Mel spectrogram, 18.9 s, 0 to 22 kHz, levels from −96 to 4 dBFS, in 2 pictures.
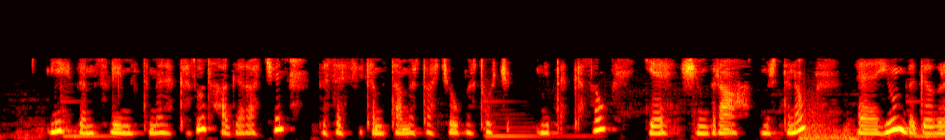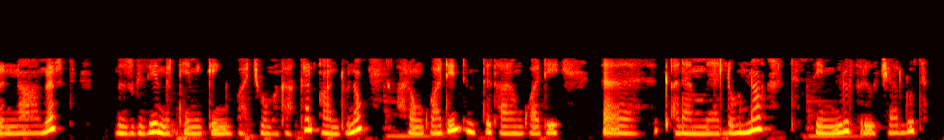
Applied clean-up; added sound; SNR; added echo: classical method Wiener filter.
